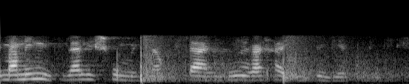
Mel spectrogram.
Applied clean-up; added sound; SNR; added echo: none; Fireworks; 13 dB; reverberation time 1.2 s.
